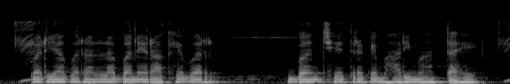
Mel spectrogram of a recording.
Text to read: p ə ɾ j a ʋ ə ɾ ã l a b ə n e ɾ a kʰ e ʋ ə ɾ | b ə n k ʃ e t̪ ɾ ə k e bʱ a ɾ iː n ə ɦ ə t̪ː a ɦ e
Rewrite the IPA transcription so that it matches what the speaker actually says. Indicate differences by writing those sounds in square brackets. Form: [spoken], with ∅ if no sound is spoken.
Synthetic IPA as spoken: p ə ɾ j a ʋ ə ɾ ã l a b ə n e ɾ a kʰ e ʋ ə ɾ | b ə n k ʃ e t̪ ɾ ə k e bʱ a ɾ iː [m] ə ɦ ə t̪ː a ɦ e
